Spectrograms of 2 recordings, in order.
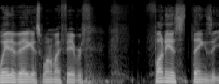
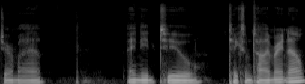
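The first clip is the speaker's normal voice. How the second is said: mock sincere, earnest tone, quieter; 7 dB quieter than usual. Retelling what Bobby said on the way back from Vegas: imitating a sincere tone. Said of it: "you looked at me very sincerely".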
